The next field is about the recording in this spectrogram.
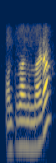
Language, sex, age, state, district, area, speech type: Telugu, male, 45-60, Andhra Pradesh, Vizianagaram, rural, conversation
